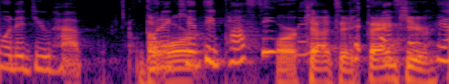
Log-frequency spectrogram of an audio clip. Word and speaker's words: orecchiette: The orecchiette pasti? Orecchiette. Thank you. Yeah. Thank you for helping pronounce it.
